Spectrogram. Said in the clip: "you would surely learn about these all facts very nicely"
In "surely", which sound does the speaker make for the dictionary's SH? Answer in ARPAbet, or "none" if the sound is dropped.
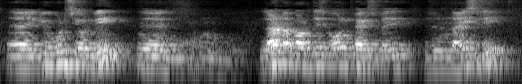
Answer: S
